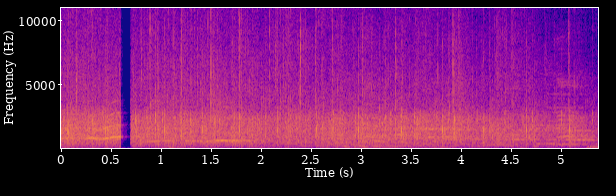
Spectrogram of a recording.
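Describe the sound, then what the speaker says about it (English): Recorded applause from a live audience plays at the end of a file in Logic Pro, a soft, steady patter of many hands clapping at moderate distance after a brief silent gap, with faint voices mixed in. "Should be just a bunch of applause."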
